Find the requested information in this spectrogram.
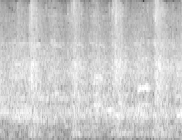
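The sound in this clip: Football crowd erupting after an Olimpia goal, a shot placed with the left foot into the keeper's right post: a loud, sustained roar of cheering that stays at full level throughout.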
